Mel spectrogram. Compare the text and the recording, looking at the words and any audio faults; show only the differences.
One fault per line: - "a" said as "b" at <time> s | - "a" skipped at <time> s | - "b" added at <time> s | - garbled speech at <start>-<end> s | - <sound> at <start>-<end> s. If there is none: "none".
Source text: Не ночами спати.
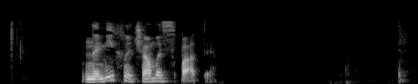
- "міг" added at 1.0 s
